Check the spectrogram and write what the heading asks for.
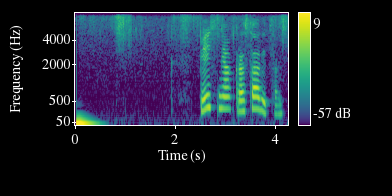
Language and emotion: Russian, neutral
